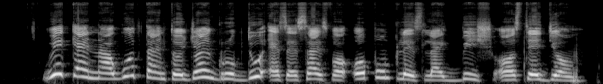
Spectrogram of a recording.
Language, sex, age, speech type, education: Nigerian Pidgin, female, 30-45, spontaneous, tertiary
